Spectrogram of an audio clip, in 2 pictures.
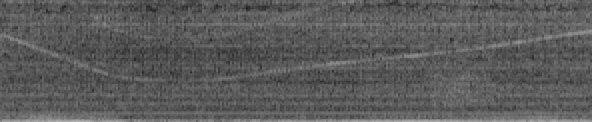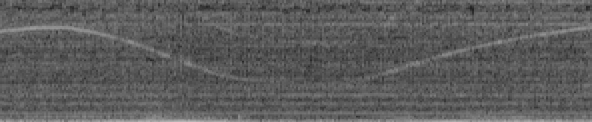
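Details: Car audio speakers with the engine running: a thin high whine sweeps up and down with each throttle blip, alternator noise that is absent with the engine off, to be cured with a noise filter.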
